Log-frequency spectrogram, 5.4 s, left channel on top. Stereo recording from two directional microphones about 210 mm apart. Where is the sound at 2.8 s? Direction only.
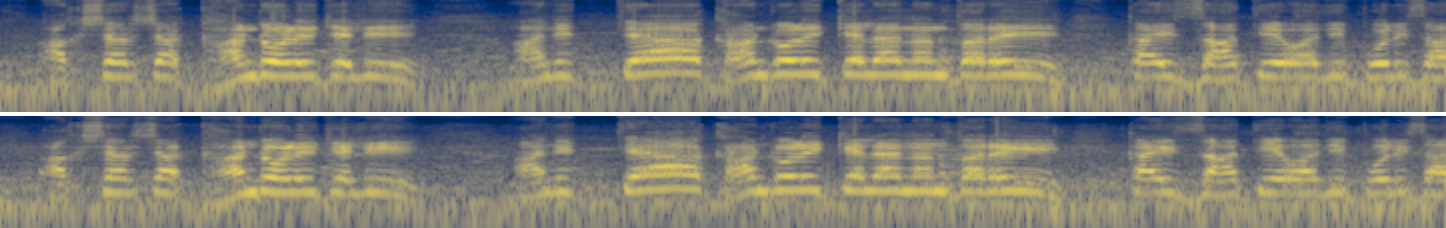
15° left (ahead or behind).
